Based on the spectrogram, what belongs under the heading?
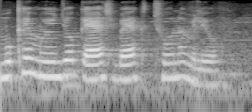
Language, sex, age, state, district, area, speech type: Sindhi, female, 45-60, Delhi, South Delhi, urban, read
